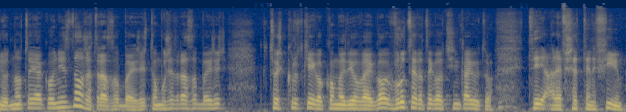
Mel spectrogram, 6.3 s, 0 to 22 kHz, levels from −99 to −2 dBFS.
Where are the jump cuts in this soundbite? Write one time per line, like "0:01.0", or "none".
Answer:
none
